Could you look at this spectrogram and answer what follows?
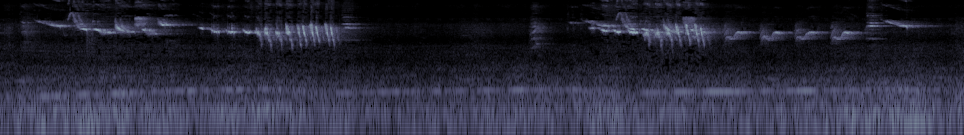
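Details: Brown-plumaged lined seedeater repeating its song twice: high descending whistles and slurred notes run into a rapid buzzy trill, with a pause of about two seconds between phrases; a faint low steady tone underneath.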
